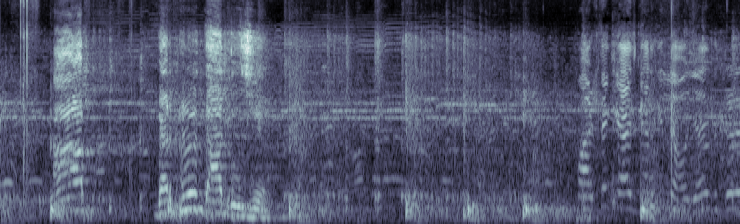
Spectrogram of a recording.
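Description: A man speaks loudly through a loudspeaker outdoors.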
